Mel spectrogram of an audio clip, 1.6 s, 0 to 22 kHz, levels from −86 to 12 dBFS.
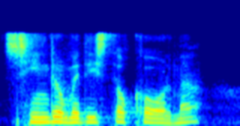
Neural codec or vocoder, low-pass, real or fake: codec, 16 kHz, 0.8 kbps, ZipCodec; 7.2 kHz; fake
